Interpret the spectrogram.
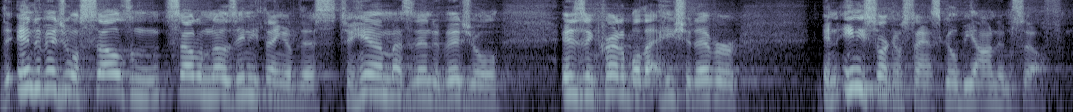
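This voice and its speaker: A man's voice: high voice, fast talker, sharp tone. A man in his thirties, a pastor preaching on stage into a handheld microphone in a large church auditorium, casual and joking, calling out to the congregation. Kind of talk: sermon. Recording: long hall reverb of a large auditorium.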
